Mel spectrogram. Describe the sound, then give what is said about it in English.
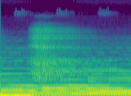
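A deep breath drawn in through the nose and let out through the mouth during a guided breathing exercise. It rises as a soft, airy rush over a steady, sustained musical drone and fades away beneath it. “The next breath, let it be a deep breath in through the nose and out through the mouth.”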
